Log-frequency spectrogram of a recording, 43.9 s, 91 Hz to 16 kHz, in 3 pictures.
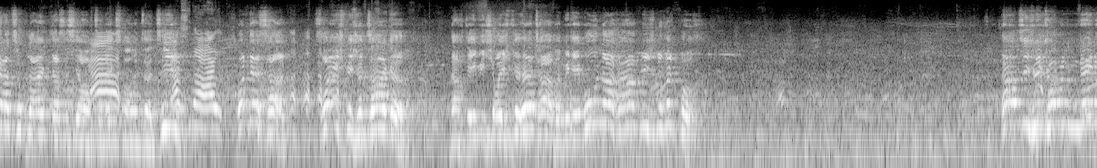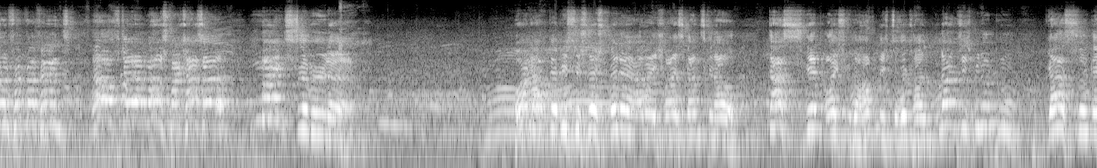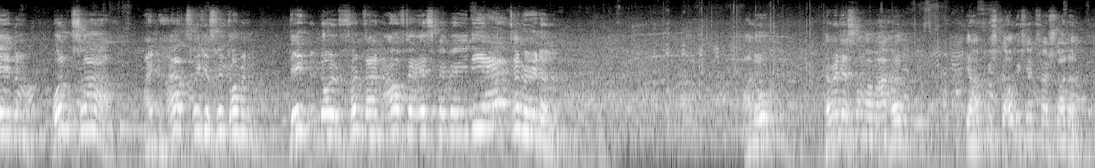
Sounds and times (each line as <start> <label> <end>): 0.0 stadium commentator introducing the teams 19.8
0.0 footbal fans 43.8
21.0 stadium commentator introducing the teams 43.8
